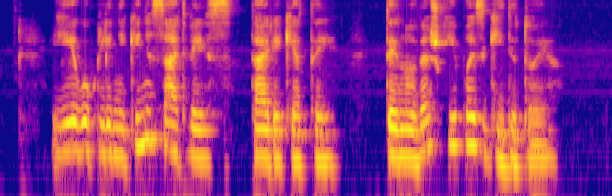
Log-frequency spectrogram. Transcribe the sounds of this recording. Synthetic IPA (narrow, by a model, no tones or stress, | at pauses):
jɛɪɡʊklʲɪnʲɪkʲɪnʲɪsɑːt̪ʲʋʲɛjɪst̪ɑːɾʲɛkʲɛt̪ɐɪ | t̪ɐɪnʊʋʲɛʃkiːpɐsʲɡʲiːd̪ʲit̪o̰ːjɛ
